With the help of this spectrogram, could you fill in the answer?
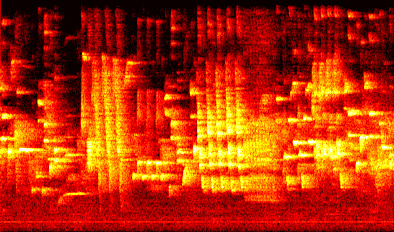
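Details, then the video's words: Captive hybrid finch of a Balkan canary line delivering an unbroken stream of high chattering trills, quick twitters and brief descending whistles, loud and busy throughout, with a low constant hum in the background. "Śpiew bastarda po C.c. Balcanika III"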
